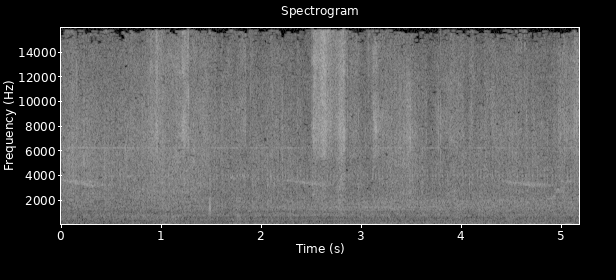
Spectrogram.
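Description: Loose soil crumbles and rustles in a hand.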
